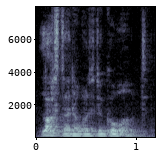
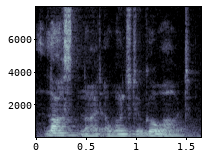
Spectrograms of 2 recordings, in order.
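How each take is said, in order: First: The sentence is said very fast. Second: The sentence is said more slowly. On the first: "faster. ... Maybe that was too fast" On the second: "let's go more slowly"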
